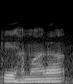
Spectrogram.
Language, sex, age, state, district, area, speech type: Urdu, male, 18-30, Delhi, South Delhi, urban, spontaneous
